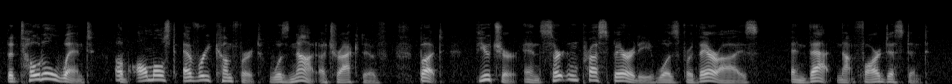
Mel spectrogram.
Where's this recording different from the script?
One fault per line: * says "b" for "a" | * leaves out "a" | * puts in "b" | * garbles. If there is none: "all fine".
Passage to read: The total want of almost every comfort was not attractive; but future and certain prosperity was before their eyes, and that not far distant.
* says "went" for "want"
* says "for" for "before"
